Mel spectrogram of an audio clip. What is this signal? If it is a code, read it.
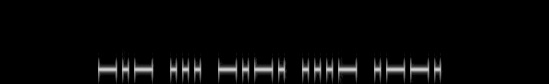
Morse code, heard as a keyed tone, about 20 wpm, 700 Hz. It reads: KSCVP
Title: Code Groups - 5 Letters - 20wpm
